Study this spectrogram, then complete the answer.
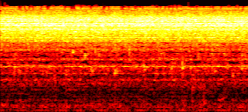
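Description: Water rushes steadily into a KitchenAid Superba dishwasher as it fills, a constant hissing flow with a faint low hum beneath, close and unbroken.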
